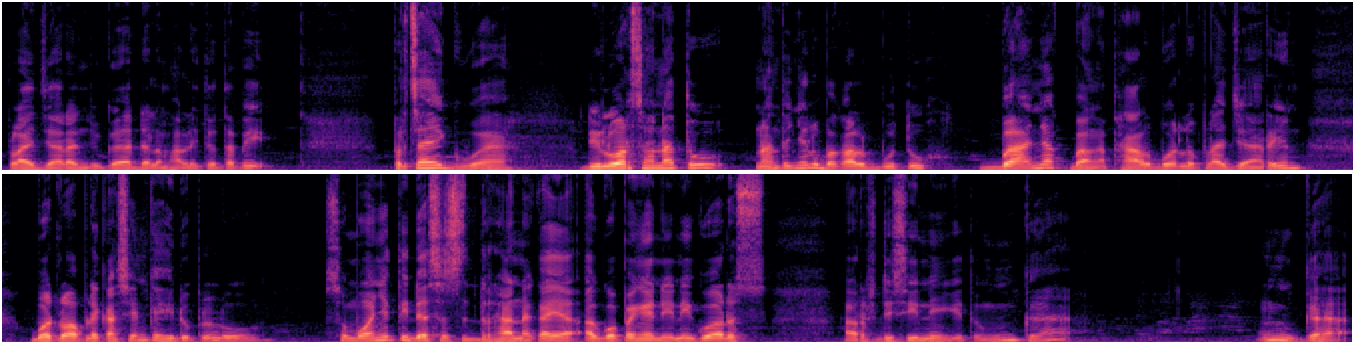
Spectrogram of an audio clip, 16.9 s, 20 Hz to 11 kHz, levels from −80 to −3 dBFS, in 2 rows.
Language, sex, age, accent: Indonesian, male, 20-39, native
